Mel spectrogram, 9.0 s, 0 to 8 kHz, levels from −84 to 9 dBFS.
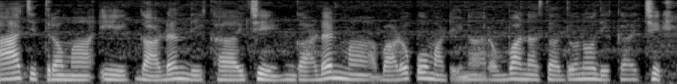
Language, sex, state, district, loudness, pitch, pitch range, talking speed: Gujarati, female, Gujarat, Valsad, -19 LUFS, 170 Hz, 160-190 Hz, 95 wpm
